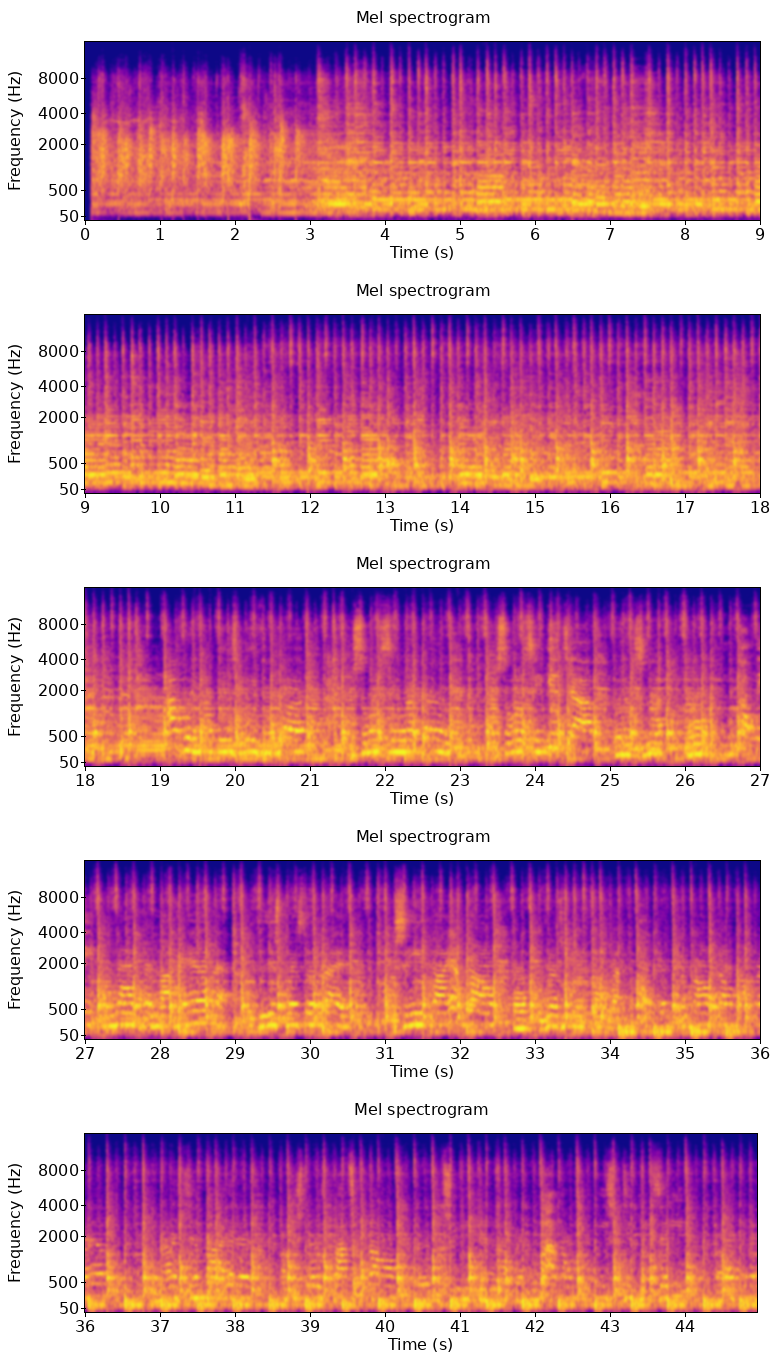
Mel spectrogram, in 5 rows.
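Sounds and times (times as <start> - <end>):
acoustic guitar strumming: 0.1 - 44.9
cajon slapped by hand: 11.3 - 44.9.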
